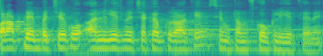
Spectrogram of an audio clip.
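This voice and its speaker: Over music in the background, a man talks at a fairly high pitch with fairly even intonation. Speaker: speech therapist. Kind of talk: educational explanation to camera. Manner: clear, explanatory.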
